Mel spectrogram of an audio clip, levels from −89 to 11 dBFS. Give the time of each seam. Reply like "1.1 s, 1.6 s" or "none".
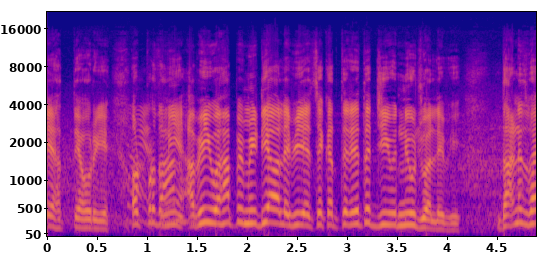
1.2 s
